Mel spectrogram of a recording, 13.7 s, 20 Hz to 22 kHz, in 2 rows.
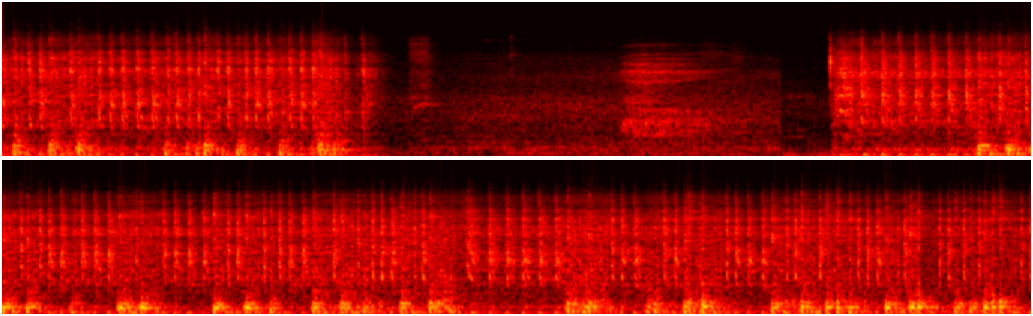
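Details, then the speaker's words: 2004 Yamaha R1 first started after 10 years without ether, cold, with injector spray and spark confirmed. Cranking catches, stalls briefly, then fires into an uneven, lumpy beat of about four a second; rough running while cold. "After 10 years, she's running. Oh, wow. No ether."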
